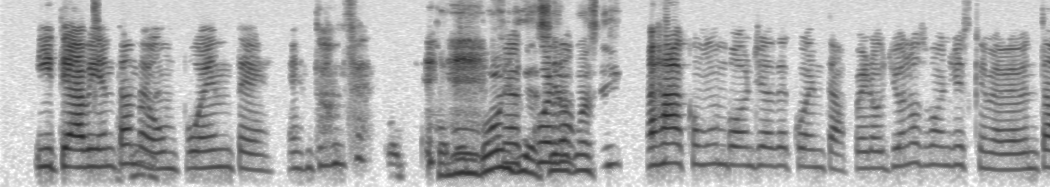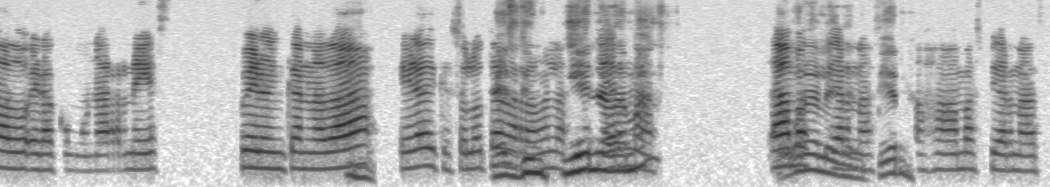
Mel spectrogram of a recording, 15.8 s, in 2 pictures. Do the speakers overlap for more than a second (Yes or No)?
Yes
